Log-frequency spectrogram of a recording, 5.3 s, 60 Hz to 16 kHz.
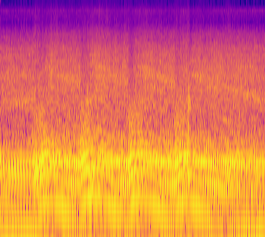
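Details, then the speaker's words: Suzuki Bandit 600 four-cylinder after carburetor rebuild with 98 jets: repeated rev blips, pitch rising and falling with slightly uneven, stumbling edge; slight misfire, better than before, carbs not yet balanced. "so let's give it a quick Bash still sounds a bit misf fary but not as bad as what it"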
